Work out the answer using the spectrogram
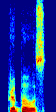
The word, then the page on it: propose: Indian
